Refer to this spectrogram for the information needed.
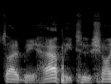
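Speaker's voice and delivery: very low, minimalist announcer delivery. Retelling how Summerall answered when asked to throw to the promo: Summerall's minimalist voice. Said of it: "Mister Minimalist with that voice".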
